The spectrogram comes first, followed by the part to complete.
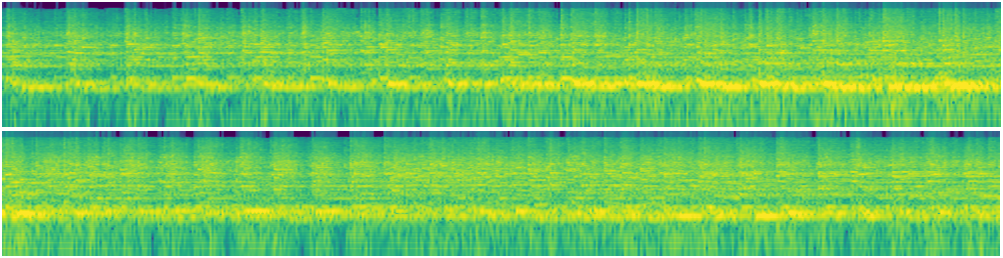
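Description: Large cowbells hung from the waists of several Kurent costumes clanging continuously as the wearers move, a loud, dense, unbroken jangle of many bells ringing at once.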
